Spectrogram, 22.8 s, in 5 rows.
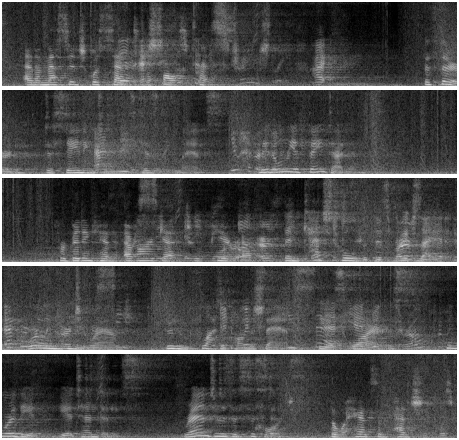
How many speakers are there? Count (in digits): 3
